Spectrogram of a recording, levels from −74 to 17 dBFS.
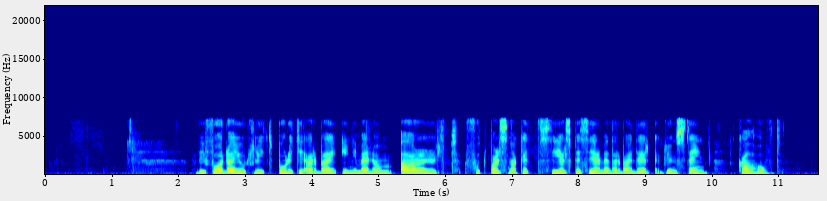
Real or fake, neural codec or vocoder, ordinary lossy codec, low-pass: real; none; none; 7.2 kHz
